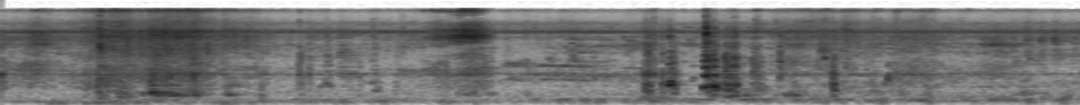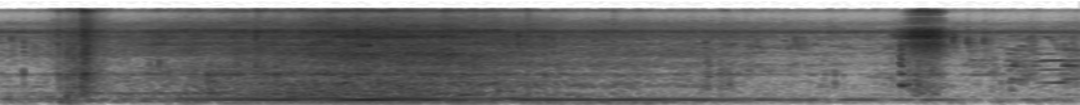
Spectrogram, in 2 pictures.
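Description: Scattered knocks and rubbing close to the microphone. About eight seconds in, a motor vehicle's engine passes by, swelling to a peak and fading away over about five seconds.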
